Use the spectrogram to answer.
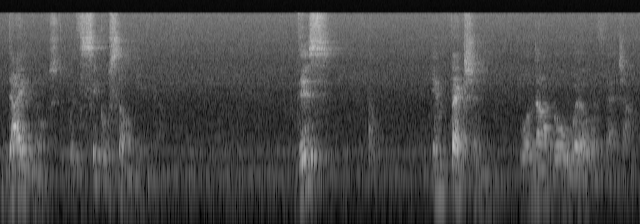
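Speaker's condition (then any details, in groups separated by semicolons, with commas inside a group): No condition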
